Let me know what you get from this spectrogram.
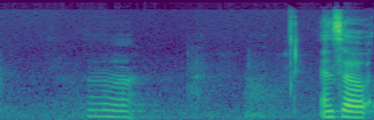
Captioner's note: groaning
